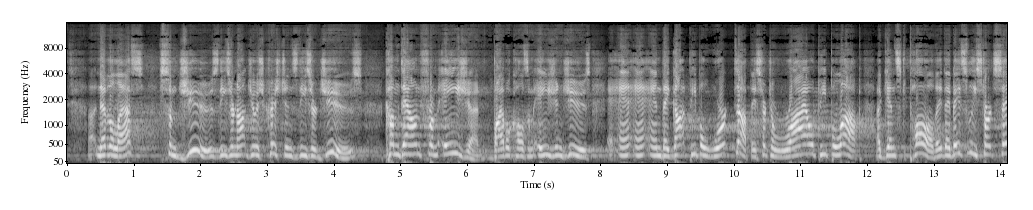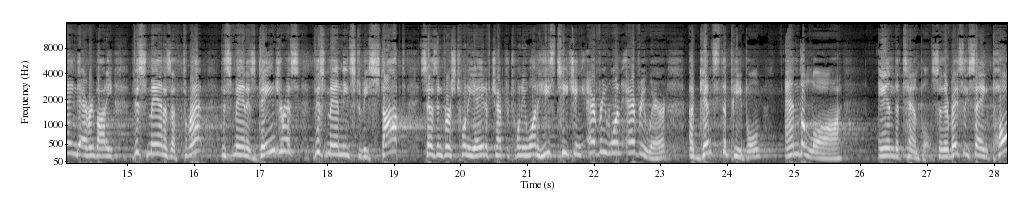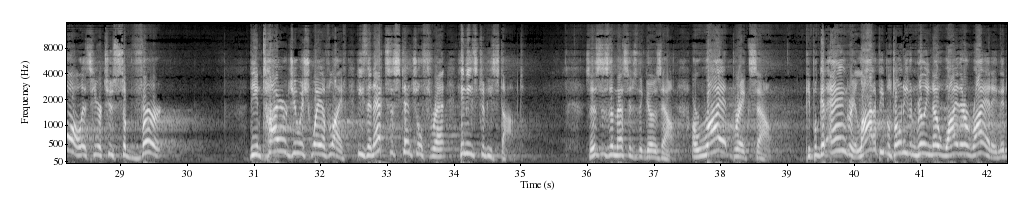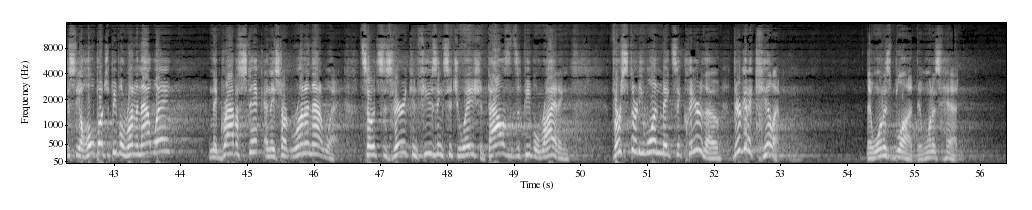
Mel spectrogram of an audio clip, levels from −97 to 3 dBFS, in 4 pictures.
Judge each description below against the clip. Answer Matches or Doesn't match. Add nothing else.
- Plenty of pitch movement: Doesn't match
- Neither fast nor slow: Matches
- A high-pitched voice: Matches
